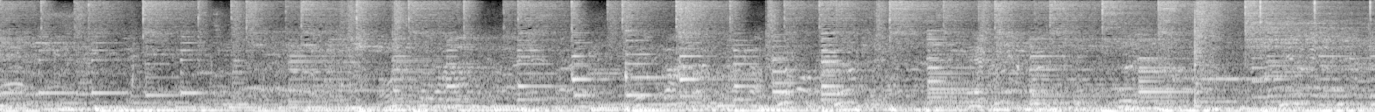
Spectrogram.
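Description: Music with guitar and drums over a heavy bass line, playing continuously.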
